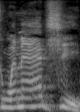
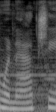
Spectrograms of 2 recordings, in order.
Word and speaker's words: Wenatchee: Make sure they pronounce the name of our town correctly. It's Wenatchee, not Wenatchee.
